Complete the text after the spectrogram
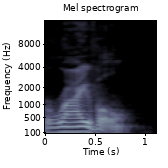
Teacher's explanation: a is so tiny that we pretty much skip it. So we go from the v sound, which you can make by touching the lower lip on your upper front teeth, and adding a little bit of voice, and we go straight to the dark L sound.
